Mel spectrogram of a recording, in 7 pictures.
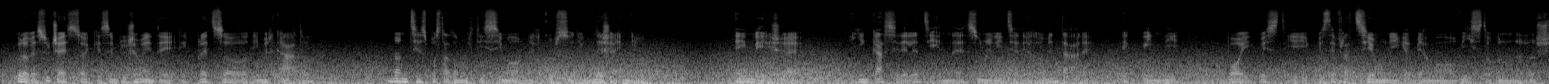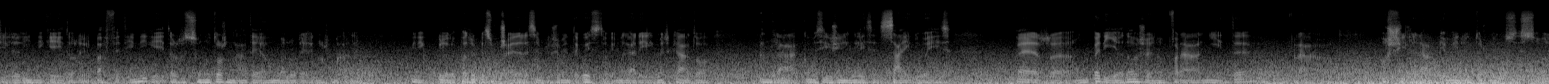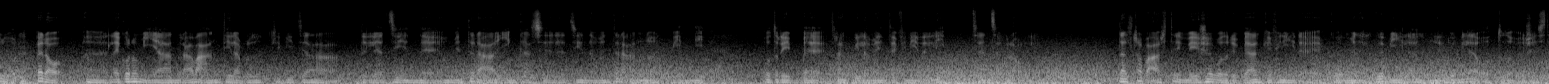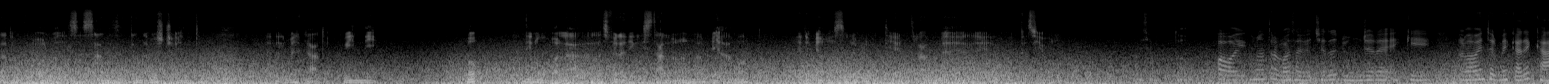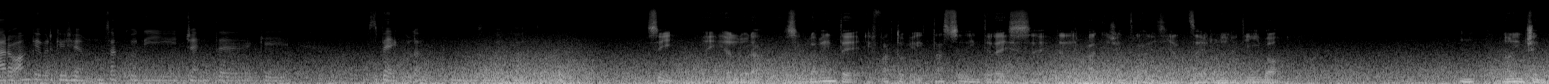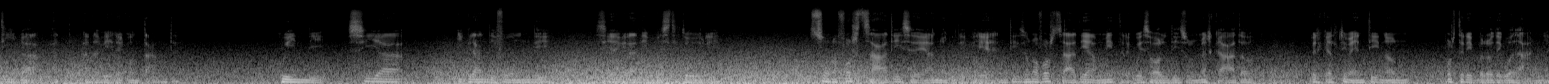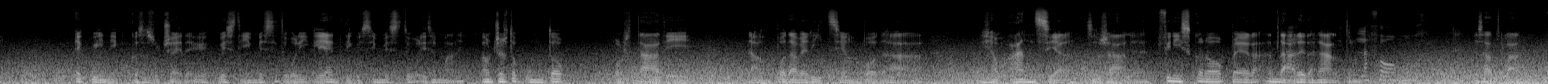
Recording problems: wind noise on the microphone; heavy; 1 dB above the speech

